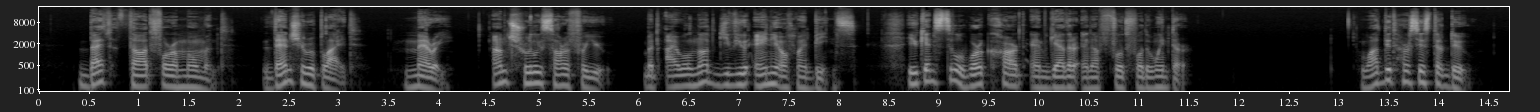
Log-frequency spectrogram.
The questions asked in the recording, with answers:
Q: What did her sister do?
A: She thought for a moment.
